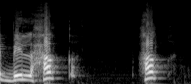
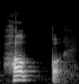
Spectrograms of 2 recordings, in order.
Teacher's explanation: कौफ को थोड़ा आगे ले जाएंगे वफ की सूरत में ताकि कौफ के ऊपर जो शद है वो जाहिर हो जाए और सुनने वाले को भी यह पता चले कि भाई इसने जब हक पढ़ा तो सुनने वाले को यह पता चले कि भाई हक़ के कौफ के ऊपर तशदीद है।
